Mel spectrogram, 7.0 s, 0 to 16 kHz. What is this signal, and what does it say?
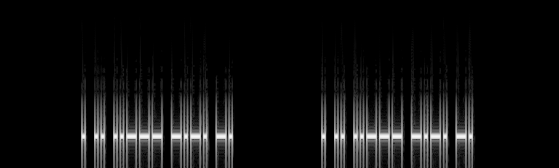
Morse code, heard as a keyed tone, about 30 wpm, 700 Hz. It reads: EI2CN EI2CN
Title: Call Signs Repeated 3x - 30wpm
